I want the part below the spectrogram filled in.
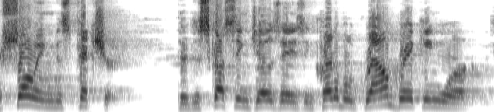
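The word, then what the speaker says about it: José: So they got Fina de Armada and Jose Machado, in Portuguese it's Jose, it's not Jose, it's Jose, that's how it's pronounced.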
